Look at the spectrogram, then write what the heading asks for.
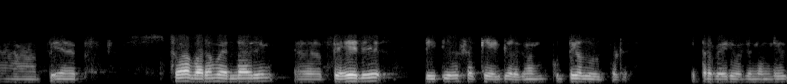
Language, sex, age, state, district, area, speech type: Malayalam, male, 18-30, Kerala, Kollam, rural, conversation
